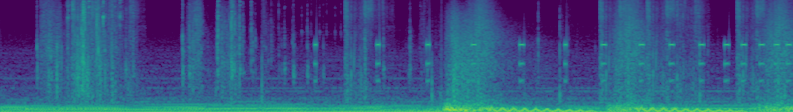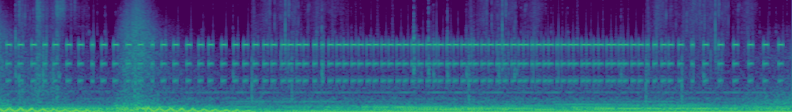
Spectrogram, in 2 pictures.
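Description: A low rumble echoes through a tunnel.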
